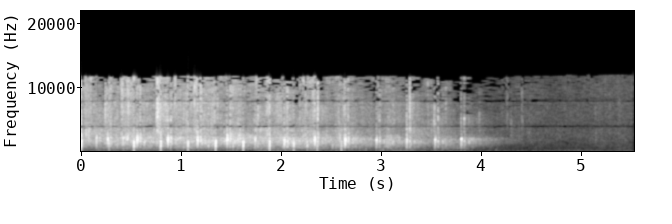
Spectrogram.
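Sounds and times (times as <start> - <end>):
audience applause: 0.0 - 4.2.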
